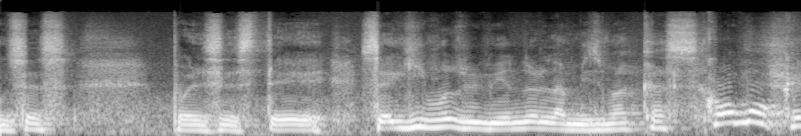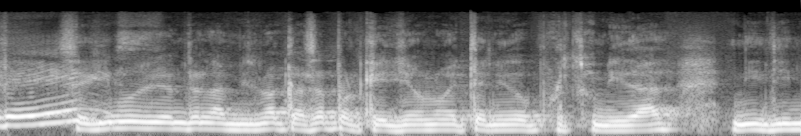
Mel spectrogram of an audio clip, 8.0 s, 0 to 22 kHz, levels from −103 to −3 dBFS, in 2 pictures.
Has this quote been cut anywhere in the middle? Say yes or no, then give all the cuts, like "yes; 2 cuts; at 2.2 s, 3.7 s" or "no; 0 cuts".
no; 0 cuts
